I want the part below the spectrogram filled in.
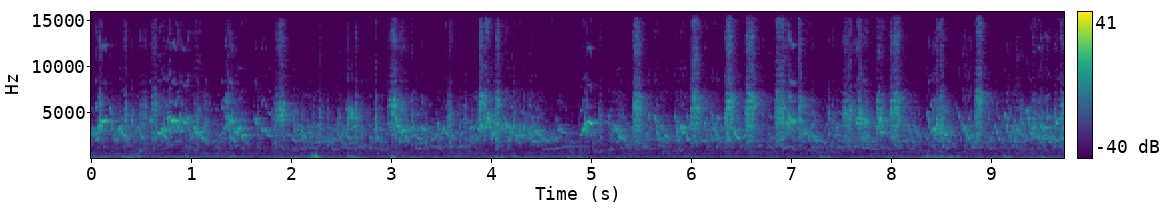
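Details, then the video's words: Pet-store budgerigars keep up a dense high twittering chorus of chirps and squawks, with occasional low knocks and thumps in the background. "budgies calling sounds | parakeet chirping sounds in pet store"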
